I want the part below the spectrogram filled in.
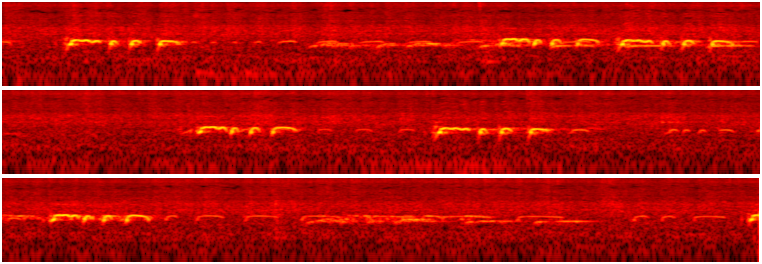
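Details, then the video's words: Local zebra dove singing vigorously as rain falls: several rapid staccato bursts of low coos, each followed by a run of softer rolling notes, with fainter cooing phrases filling the gaps over a steady hiss. "Perkutut lokal gacor Saat Turun Hujan"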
